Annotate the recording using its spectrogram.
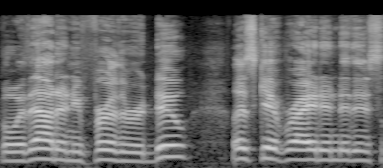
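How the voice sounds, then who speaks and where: Here a man talks at a fairly quick pace. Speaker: reaction video host. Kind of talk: casual reaction commentary. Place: home room. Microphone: studio mic.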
